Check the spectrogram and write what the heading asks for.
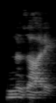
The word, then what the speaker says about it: نظارے: اور وہ واقعی پھر ثابت ہوا کہ اس لفظ کے دو تلفظ ہیں، اور یہاں اس نظم میں پہلے مصرعے میں اس لفظ کا تلفظ شد کے بغیر والا ہے، اور وہ ہے نظارے.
